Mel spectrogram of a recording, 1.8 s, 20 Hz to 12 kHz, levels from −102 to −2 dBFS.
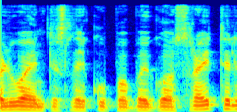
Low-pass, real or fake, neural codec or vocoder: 9.9 kHz; real; none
